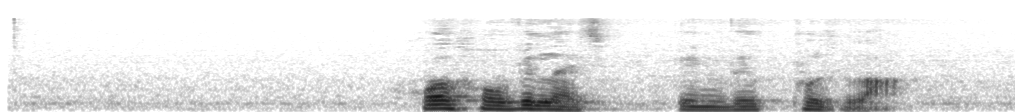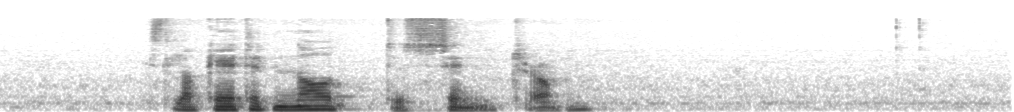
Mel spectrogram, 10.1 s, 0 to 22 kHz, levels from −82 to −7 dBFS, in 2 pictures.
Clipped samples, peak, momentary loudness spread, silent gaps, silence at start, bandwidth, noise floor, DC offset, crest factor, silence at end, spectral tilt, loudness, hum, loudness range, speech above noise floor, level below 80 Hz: under 0.1%; -4 dBFS; 15 LU; none; 2.1 s; 11.5 kHz; -58 dBFS; under 0.1%; 24 dB; 2.1 s; -7 dB/octave; -25 LUFS; none; 7 LU; 34 dB; -50 dBFS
